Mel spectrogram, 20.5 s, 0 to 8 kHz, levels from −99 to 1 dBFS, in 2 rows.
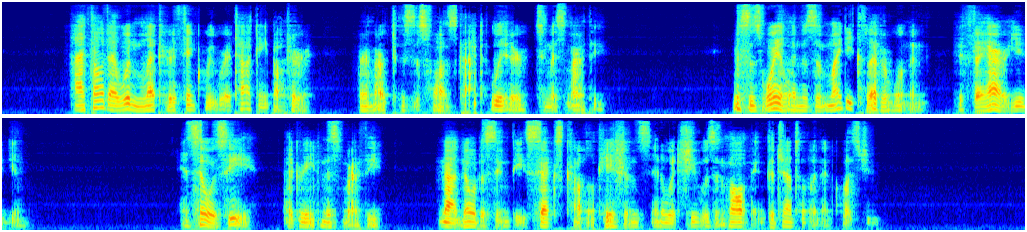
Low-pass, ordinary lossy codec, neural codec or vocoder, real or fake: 7.2 kHz; AAC, 32 kbps; codec, 24 kHz, 1 kbps, SNAC; fake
